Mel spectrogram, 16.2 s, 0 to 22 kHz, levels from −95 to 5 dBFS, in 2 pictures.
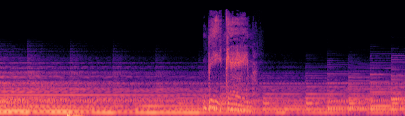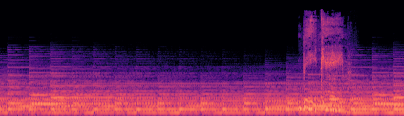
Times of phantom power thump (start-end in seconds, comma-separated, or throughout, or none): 1.34-1.83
